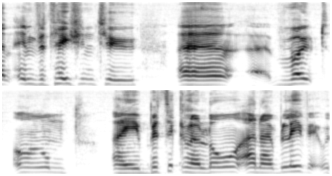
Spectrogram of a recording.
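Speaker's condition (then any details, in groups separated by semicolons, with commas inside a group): Cerebral palsy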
